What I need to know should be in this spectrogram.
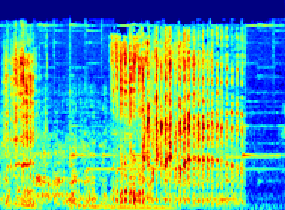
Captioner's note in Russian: рык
